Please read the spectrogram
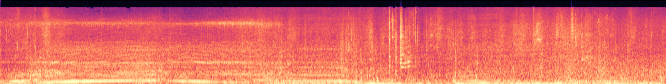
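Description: Mazda Miata's inline-four engine, heard from inside the cabin, revved twice, its pitch rising and then falling each time before it settles to a low steady running note. The revs are held up because the engine keeps stalling. A short click comes about six seconds in.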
